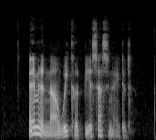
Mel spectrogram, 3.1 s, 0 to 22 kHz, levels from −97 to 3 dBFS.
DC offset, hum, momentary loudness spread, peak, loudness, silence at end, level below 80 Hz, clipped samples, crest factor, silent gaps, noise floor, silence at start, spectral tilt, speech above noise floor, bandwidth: under 0.1%; none; 18 LU; -8 dBFS; -28 LUFS; 0.5 s; -64 dBFS; under 0.1%; 22 dB; none; -65 dBFS; 0.6 s; -4.5 dB/octave; 35 dB; 12.5 kHz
